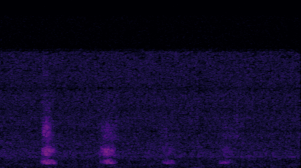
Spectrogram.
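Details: A pet's cough: four short, honking bursts about half a second apart, fading in strength, against quiet room noise; the owner suggests comfort and maybe cough medicine from the vet.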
